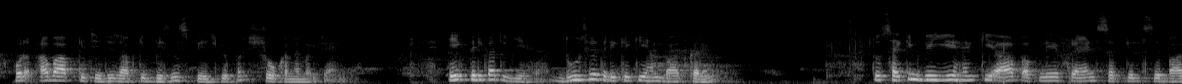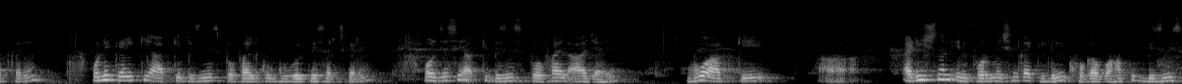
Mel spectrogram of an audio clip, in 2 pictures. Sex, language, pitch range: male, Hindi, 140-190 Hz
